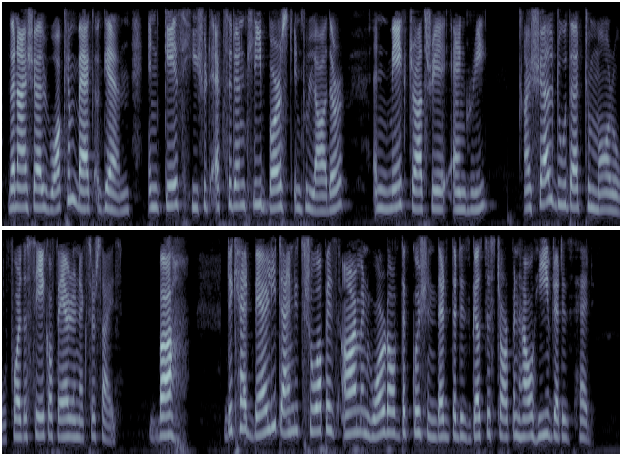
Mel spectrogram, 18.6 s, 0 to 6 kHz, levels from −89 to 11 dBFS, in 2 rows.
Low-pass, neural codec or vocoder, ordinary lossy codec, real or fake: 5.4 kHz; none; MP3, 48 kbps; real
